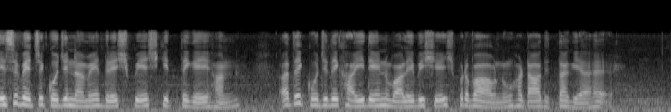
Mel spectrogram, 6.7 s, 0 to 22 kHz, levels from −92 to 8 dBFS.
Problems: none marked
